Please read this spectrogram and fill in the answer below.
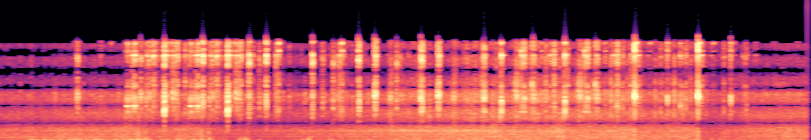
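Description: A puppy's metal leash clip and collar hardware jingling and clicking over a rumble of handling noise, as it chews and paws at its leash.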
